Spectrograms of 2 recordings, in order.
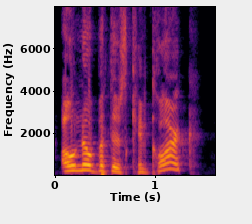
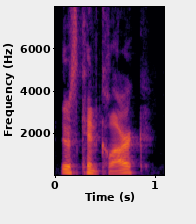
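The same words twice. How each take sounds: First: Loud, high and excited, rising on no; excited shout. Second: Said in the usual way. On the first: Real, not acted. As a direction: blurt it out, thrilled.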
